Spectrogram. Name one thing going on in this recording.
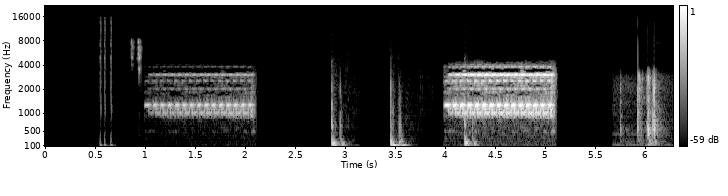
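A telephone rings in short bursts.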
